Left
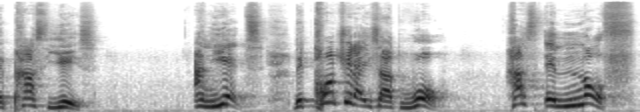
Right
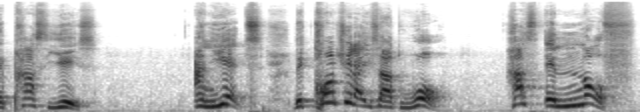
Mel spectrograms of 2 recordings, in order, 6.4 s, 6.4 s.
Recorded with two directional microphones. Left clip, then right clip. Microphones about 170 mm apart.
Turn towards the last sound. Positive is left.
turn(degrees=30)  # may be behind; listen again after turning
